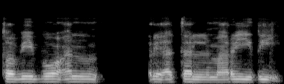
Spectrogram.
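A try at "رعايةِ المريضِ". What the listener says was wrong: Ri'atayi itu ya. Ini ada ya-nya. Ri'atai dia sukun. Sukun bertemu sukun gimana kaedahnya? Sukun bertemu sukun dalam bahasa Arab. Sukun pertama diubah jadi kasrah. Ri'atayil maridi. Itu cara bacanya.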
